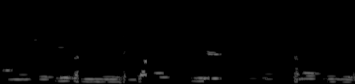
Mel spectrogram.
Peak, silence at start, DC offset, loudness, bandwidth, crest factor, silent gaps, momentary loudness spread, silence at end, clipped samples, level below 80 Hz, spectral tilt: -34 dBFS; 0 s; under 0.1%; -51 LUFS; 5 kHz; 16 dB; 1.48-1.53 s, 1.73-1.90 s, 2.22-2.41 s, 2.74-2.82 s, 2.88-2.92 s; 19 LU; 0 s; under 0.1%; -90 dBFS; -7 dB/octave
